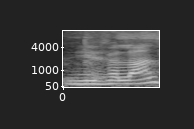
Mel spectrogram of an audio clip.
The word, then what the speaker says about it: Nieuweland: Well, that's how I was checking how to pronounce it, because in English people say Newlands, in Afrikaans you say Nieuweland. So how do you guys say it? Nieuweland. Nieuweland.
